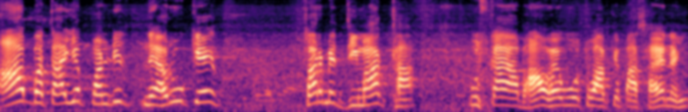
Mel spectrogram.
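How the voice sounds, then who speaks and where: Over noticeable background noise, a man with an extremely high pitch speaks with lively intonation. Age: 60s. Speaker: political commentator. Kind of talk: TV debate interview. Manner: animated.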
